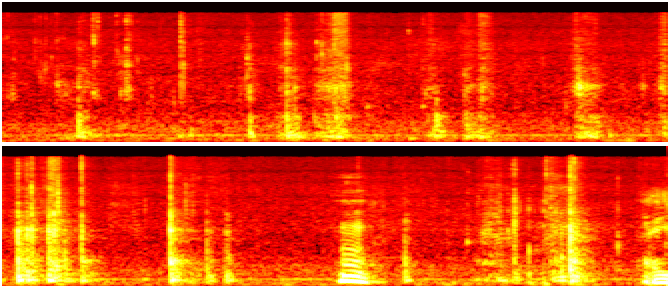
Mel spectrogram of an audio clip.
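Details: Quiet human speech in a small room, mixed with soft chewing and tapping, and no barks or whines.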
